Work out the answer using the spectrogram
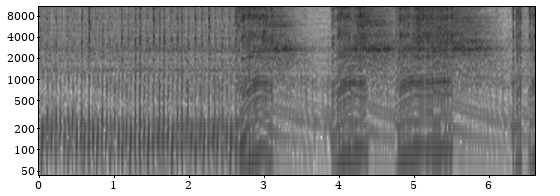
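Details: Type 328 brushcutter engine converted from a float carburetor to a diaphragm-pump carburetor, cylinder flipped to the top, idle adjusted: a high, steady two-stroke buzz, then quick throttle blips that rise and fall cleanly without bogging. Normal running.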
